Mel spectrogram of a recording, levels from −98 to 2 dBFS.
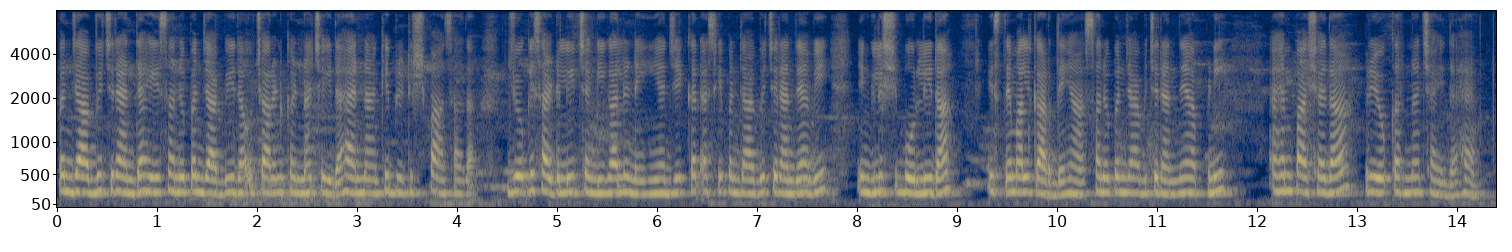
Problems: none marked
